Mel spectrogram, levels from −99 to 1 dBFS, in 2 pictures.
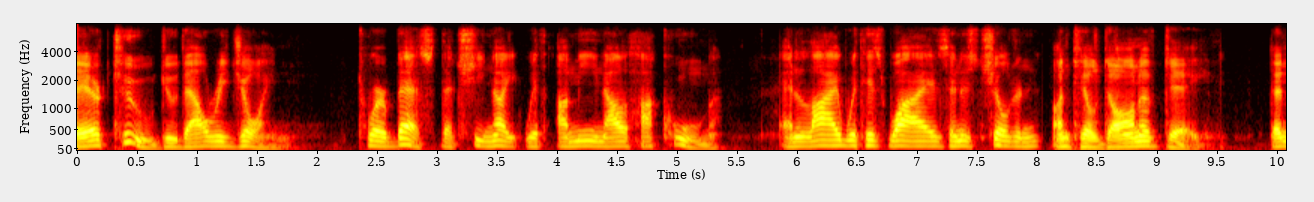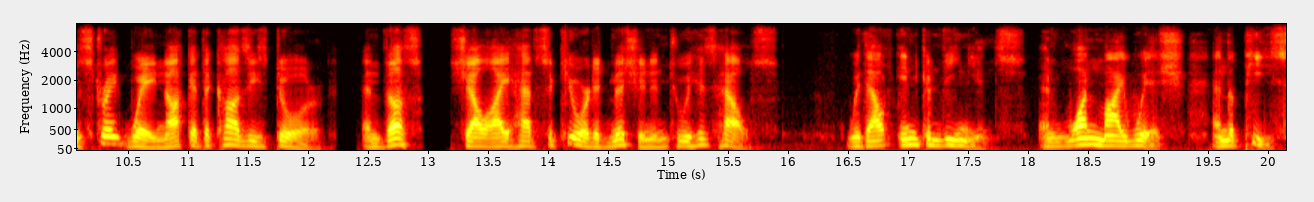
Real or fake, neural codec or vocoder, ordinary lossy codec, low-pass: real; none; Opus, 24 kbps; 7.2 kHz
